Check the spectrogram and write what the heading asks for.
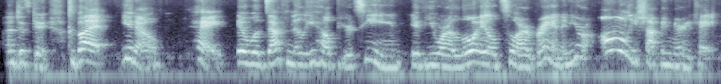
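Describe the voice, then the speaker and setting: A woman with a slightly high, somewhat bright voice rallies her team as sales director, speaking emphatically, conversationally and encouragingly on a call. Noticeable background noise and a hum run under the recording.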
